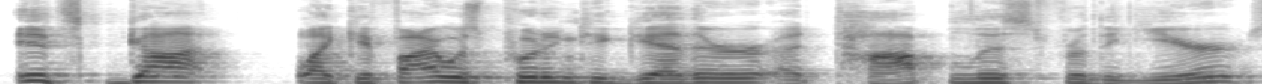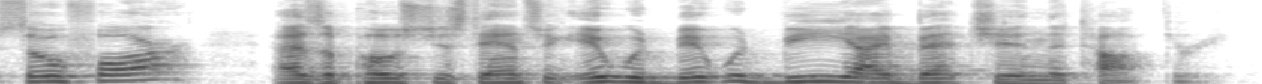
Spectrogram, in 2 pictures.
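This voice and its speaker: Enthusiastic and casual, a middle-aged host of a book review channel repeats phrases to drive his points home. He speaks with a fairly high, somewhat bright voice.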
